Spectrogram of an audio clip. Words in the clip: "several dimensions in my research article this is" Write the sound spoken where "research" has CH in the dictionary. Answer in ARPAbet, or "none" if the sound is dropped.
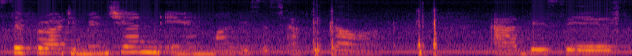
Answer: S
